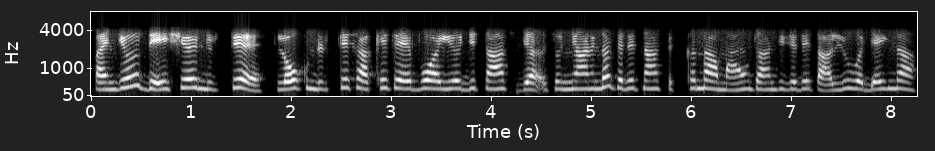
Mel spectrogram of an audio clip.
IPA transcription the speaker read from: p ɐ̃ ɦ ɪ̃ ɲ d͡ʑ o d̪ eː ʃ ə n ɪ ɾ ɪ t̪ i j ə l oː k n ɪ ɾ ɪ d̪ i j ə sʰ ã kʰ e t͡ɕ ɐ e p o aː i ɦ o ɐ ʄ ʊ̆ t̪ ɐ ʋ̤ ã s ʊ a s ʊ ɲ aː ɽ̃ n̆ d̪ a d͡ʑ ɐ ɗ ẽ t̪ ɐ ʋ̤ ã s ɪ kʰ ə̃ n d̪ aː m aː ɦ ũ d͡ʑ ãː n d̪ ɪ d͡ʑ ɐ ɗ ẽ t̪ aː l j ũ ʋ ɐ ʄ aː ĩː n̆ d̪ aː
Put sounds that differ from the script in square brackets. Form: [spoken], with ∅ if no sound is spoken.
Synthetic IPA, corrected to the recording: p ɐ̃ ɦ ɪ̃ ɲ d͡ʑ o d̪ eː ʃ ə n ɪ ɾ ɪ t̪ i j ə l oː k n ɪ ɾ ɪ [t̪] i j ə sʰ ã kʰ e t͡ɕ ɐ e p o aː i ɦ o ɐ ʄ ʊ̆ t̪ ɐ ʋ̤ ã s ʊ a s ʊ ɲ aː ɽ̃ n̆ d̪ a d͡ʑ ɐ ɗ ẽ t̪ ɐ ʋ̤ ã s ɪ kʰ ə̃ n d̪ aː m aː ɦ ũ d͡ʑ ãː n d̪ [i] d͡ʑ ɐ ɗ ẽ t̪ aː l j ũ ʋ ɐ ʄ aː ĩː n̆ d̪ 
